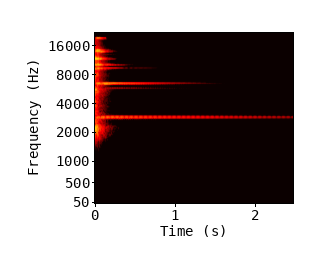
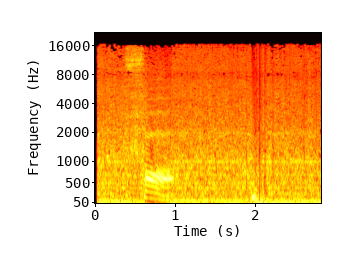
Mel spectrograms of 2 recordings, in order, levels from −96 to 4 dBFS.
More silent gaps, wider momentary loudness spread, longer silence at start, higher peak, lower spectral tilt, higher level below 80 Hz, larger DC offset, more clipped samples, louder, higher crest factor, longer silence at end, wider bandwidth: neither; first, 26 LU vs 8 LU; about the same, 0 s vs 0 s; second, -6 dBFS vs 0 dBFS; second, 11.5 dB/octave vs -4 dB/octave; second, under -90 dBFS vs -20 dBFS; neither; neither; second, -31 LUFS vs -12 LUFS; first, 30 dB vs 12 dB; first, 1.85 s vs 0 s; first, over 20 kHz vs 17 kHz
